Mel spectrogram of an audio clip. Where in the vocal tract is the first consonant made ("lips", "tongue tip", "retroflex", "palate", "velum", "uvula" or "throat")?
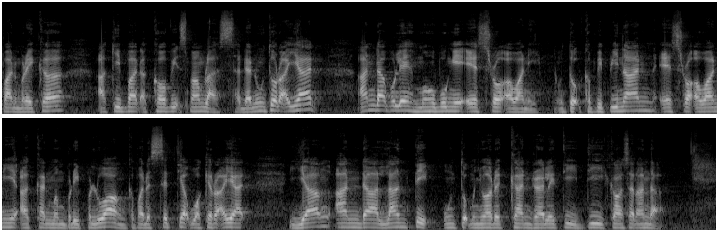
lips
